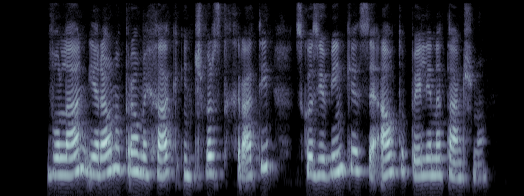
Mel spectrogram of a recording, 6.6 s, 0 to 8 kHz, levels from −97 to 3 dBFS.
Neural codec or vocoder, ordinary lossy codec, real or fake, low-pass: none; none; real; none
